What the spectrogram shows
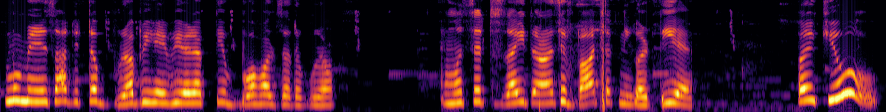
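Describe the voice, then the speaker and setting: A woman's voice: high-pitched, measured pace. A woman voicing a chatty little girl princess who tattles about her sister in a doll game. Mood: complaining.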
